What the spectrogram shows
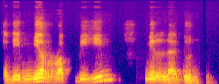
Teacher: cara membacanya ini dileburkan aja dengan tanpa dengung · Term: idgham bilagunnah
